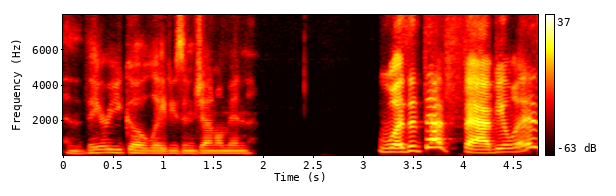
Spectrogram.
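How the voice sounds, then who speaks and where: A low-pitched woman with big pitch swings talks a little slowly on her livestream, alternating casual chat with book readings full of gloating, sarcastic, theatrical emphasis. The studio-quality recording has no echo.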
